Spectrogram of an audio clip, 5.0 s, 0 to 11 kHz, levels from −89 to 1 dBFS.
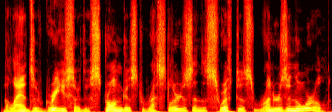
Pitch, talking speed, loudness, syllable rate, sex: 145 Hz, 180 wpm, -18 LUFS, 4.3 syllables/s, male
